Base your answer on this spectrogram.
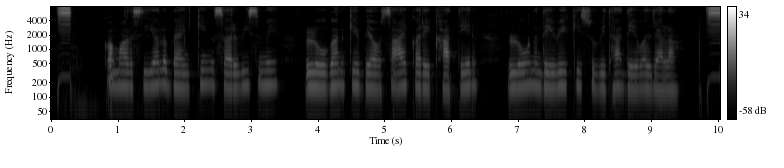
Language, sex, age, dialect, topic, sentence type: Bhojpuri, female, <18, Western, banking, statement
